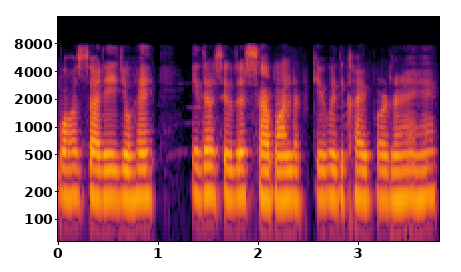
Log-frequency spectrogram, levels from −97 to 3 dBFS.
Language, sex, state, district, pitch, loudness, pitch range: Hindi, female, Uttar Pradesh, Lalitpur, 170 Hz, -20 LUFS, 170-180 Hz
